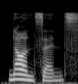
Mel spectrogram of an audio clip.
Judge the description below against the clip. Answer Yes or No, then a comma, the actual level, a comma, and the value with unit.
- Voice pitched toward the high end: Yes, high, 200 Hz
